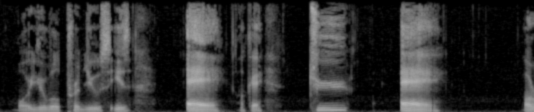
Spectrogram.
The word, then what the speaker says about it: est: So il est, or then elle est. So you can notice that even if we write them differently, this est like that and est like that, we pronounce them the same way.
